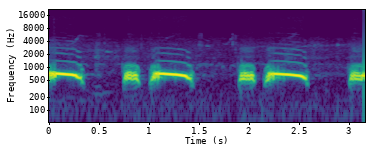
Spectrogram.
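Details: A wild-caught spotted dove with a medium-to-large competition voice. Long, smooth, slightly falling coos alternate with short burry notes in a steady, even rhythm against a clean, quiet background.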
